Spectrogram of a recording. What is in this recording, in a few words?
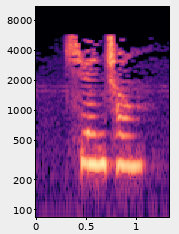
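"宣称", Mandarin Chinese; chinese-flashcards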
